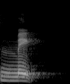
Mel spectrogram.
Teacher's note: you didn't hear that k, it was just make. And that makes the pronunciation smoother, which is why it sounds like we're talking very fast.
